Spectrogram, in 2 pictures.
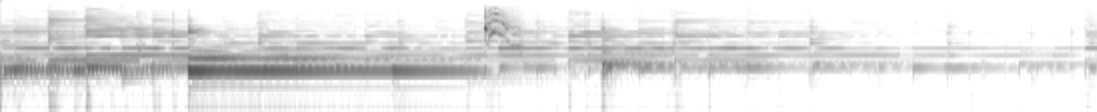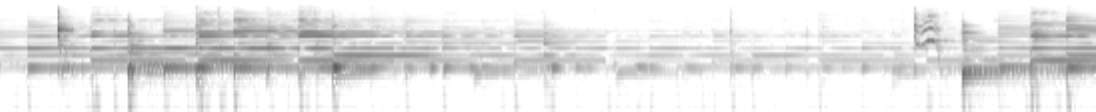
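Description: Mandolin picking an instrumental introduction in single notes and ringing tones. The playing thins and fades through the middle, then picks up again about five and a half seconds in.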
